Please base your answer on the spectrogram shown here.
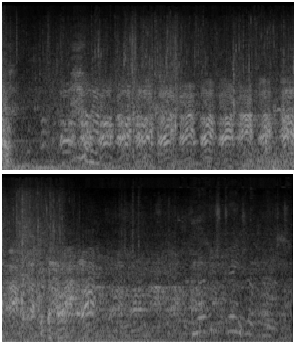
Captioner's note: laughing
